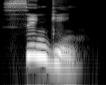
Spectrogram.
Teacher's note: singing actually has the ng sound in it twice. Once in sing and a second time in ing.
